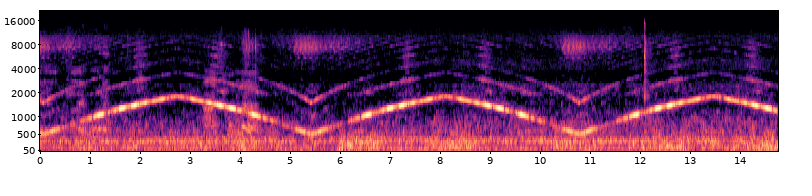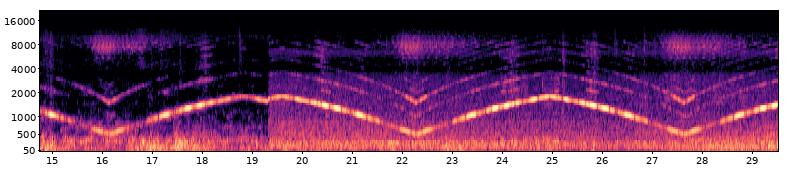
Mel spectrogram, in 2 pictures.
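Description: Ambulance siren on a slow wail, its pitch gliding up and then down about once every five seconds. It is heard from inside the moving ambulance's cab, over a low engine and road rumble.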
